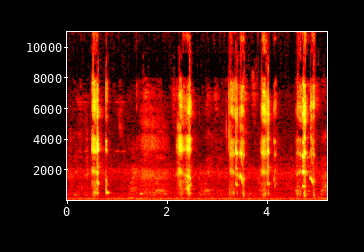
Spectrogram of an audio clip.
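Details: Five sharp, abrupt voiced hiccups about every second over a low steady hum. The person has had the hiccups for about 30 minutes, on and off all day.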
